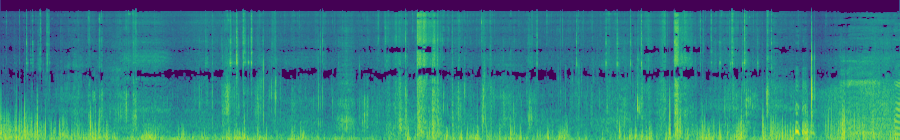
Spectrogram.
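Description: Outdoor wind buffeting the microphone as an uneven low rumble, with scattered clicks and knocks from the camera being handled, the sharpest about halfway through and again a few seconds later.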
